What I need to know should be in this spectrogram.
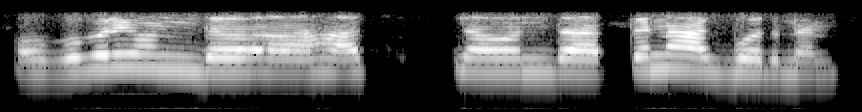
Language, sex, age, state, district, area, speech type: Kannada, female, 18-30, Karnataka, Bellary, rural, conversation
